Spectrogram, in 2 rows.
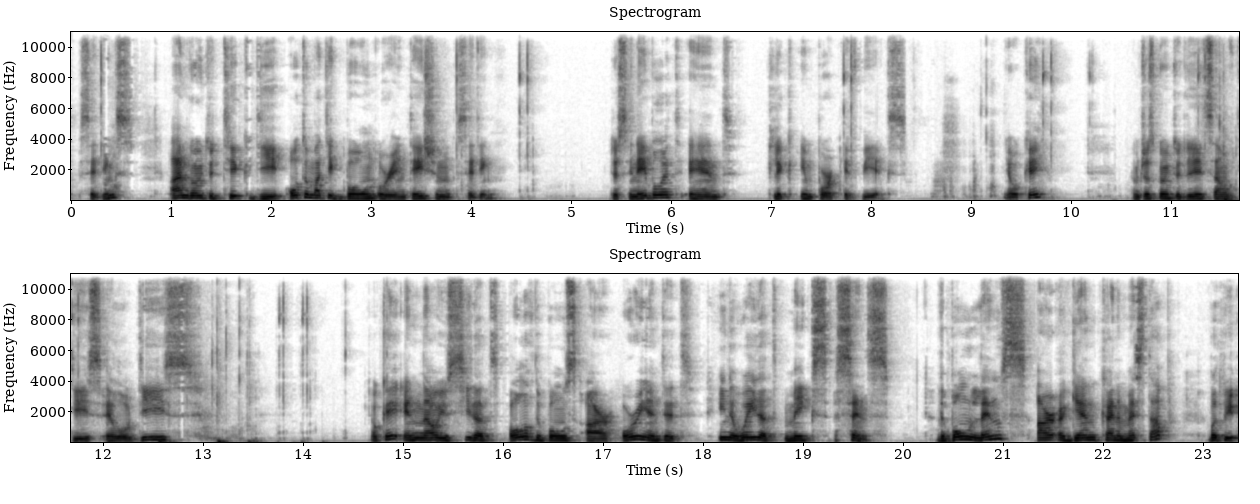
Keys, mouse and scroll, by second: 8.8 scroll down 1, 9.1 middle click, 9.7 click, 10.4 scroll down 1, 11.2 click, 11.7 shift+click, 12.5 x, 13.2 shift+middle drag, 13.5 scroll up 1, 13.7 click, 14.0 click, 14.4-14.8 middle drag.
